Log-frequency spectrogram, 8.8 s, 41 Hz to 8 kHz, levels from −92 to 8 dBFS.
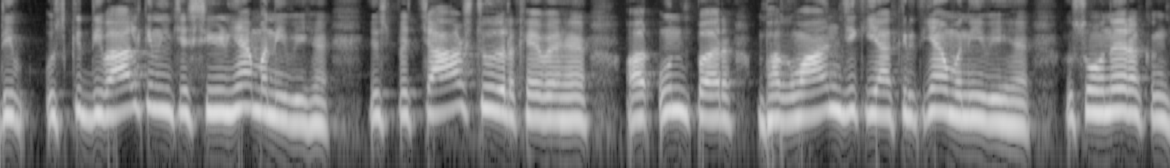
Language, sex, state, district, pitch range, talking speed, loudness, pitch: Hindi, male, Jharkhand, Garhwa, 195-235 Hz, 185 wpm, -15 LUFS, 215 Hz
